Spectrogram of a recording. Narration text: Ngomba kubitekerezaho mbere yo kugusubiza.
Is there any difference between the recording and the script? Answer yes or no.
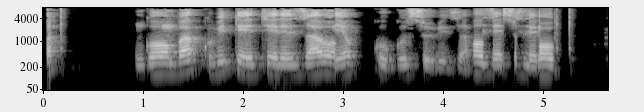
yes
